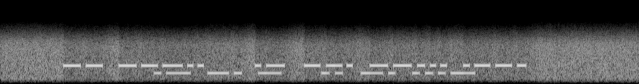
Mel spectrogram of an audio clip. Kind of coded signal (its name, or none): Morse code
